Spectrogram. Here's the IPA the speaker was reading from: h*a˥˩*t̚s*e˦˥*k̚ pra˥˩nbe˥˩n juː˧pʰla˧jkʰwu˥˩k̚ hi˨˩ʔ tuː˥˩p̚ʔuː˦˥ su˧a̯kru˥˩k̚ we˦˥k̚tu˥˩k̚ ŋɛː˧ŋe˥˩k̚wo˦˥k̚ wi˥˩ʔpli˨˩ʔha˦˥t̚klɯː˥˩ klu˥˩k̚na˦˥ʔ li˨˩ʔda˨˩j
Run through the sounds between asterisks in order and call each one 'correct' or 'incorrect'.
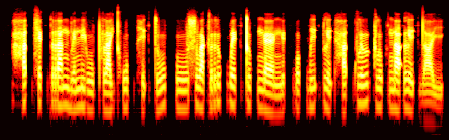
correct, incorrect: e˥˩

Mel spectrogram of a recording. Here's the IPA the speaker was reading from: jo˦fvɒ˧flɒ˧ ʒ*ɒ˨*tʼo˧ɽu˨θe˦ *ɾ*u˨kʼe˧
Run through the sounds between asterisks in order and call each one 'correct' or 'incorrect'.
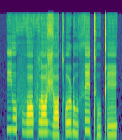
correct, incorrect: tʼ

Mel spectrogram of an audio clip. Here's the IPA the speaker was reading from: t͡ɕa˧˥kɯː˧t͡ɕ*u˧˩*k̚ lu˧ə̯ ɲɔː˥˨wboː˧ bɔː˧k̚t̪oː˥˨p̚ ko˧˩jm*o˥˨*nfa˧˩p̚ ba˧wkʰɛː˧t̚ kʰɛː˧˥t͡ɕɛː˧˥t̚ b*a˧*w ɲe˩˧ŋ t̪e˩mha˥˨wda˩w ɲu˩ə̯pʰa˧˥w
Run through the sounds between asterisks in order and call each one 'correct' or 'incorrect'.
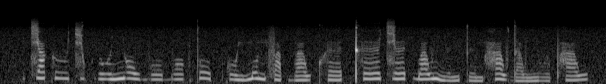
correct, correct, incorrect: a˧˥

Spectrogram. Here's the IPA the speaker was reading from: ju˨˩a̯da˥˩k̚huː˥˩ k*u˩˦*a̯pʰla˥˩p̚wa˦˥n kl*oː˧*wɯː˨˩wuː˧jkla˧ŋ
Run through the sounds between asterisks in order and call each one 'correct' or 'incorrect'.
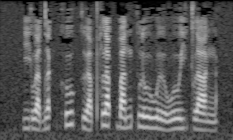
incorrect: ɯ˩˦, incorrect: uː˧

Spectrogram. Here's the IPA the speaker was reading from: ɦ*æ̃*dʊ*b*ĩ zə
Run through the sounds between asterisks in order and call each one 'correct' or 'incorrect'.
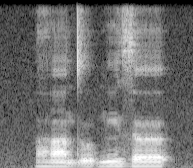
incorrect: ã, correct

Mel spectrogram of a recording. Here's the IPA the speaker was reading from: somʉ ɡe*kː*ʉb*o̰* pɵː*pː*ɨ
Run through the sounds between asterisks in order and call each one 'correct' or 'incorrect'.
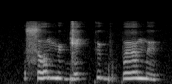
correct, correct, incorrect: m

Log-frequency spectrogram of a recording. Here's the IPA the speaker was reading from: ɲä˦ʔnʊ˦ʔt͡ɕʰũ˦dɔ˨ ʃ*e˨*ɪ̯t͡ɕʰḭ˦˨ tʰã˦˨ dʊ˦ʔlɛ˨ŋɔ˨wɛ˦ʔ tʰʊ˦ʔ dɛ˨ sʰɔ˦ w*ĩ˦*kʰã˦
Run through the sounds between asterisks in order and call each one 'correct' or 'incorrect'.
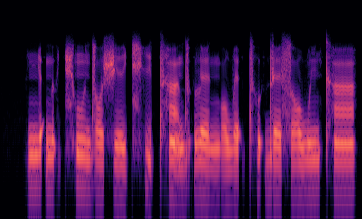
correct, correct

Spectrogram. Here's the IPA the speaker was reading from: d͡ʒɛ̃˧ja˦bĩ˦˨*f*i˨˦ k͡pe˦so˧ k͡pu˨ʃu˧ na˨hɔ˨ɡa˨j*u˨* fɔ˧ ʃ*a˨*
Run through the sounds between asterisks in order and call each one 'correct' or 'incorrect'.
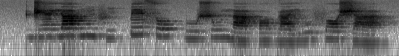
correct, incorrect: u˨˦, correct

